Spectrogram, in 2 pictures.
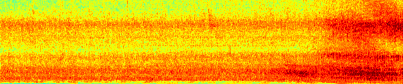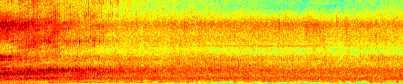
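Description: Steady rushing of muddy floodwater pouring through the culvert arches of a flooded low-water crossing. A louder swell of noise rises and fades about four to six seconds in.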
